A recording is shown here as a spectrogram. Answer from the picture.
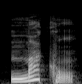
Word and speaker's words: Macon: Macon. Bacon! That's it.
